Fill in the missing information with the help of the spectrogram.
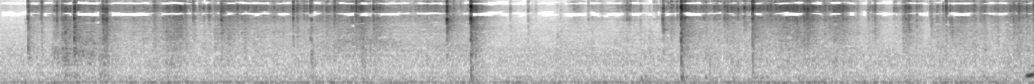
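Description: Clear plastic wrap being peeled and crinkled off a boxed laptop, rustling, with a few sharp ticks and taps, the sharpest about two and a half seconds in, over a low steady hum.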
